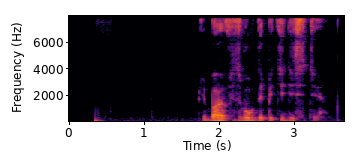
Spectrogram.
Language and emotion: Russian, neutral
